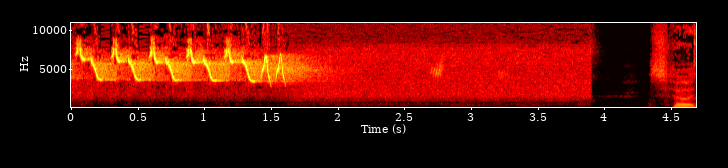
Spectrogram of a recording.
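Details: A Nashville Warbler sings about six high, seesawing two-note phrases, the typical warbler seesaw, then a quicker jumble of lower-pitched tones. A brief voice follows.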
